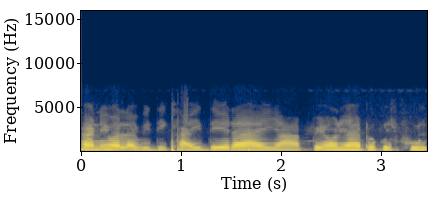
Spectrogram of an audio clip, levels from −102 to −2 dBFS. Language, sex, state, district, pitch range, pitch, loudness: Hindi, female, Uttar Pradesh, Deoria, 230-240 Hz, 235 Hz, -13 LUFS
